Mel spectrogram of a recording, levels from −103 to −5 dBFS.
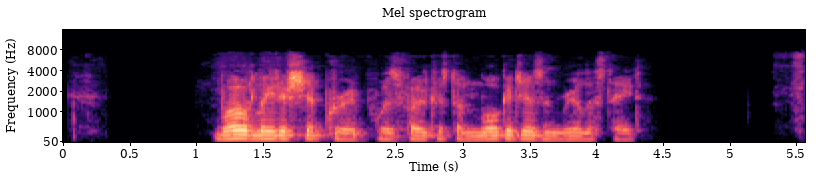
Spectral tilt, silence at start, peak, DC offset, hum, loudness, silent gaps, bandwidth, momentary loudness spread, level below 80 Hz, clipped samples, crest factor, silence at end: -6.5 dB/octave; 1.15 s; -4 dBFS; under 0.1%; none; -22 LUFS; 4.63-4.88 s, 5.07-5.31 s; 7.2 kHz; 19 LU; -66 dBFS; under 0.1%; 20 dB; 0.05 s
